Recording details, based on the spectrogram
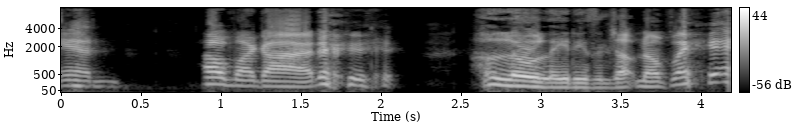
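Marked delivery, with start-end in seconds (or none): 2.6-3.7 put-on loud, quick elderly man's voice. Urged to do it, speaker shows off their old man voice. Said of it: "I can do a really good old man voice".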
